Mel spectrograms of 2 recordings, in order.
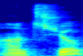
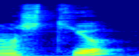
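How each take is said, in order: First: The word starts with a plain t sound. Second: The word starts with an s before the t. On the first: The speaker calls it right. "en ch'ti on dit bien tio pour un petit" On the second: The speaker calls it wrong. "Un stio, c'est une déformation assez parisienne du mot tio"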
